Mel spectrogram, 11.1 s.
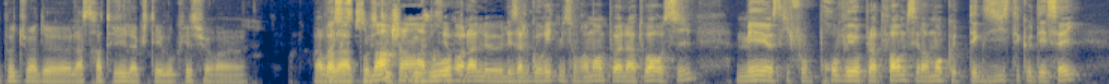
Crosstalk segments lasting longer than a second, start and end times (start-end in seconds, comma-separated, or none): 3.2-4.5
